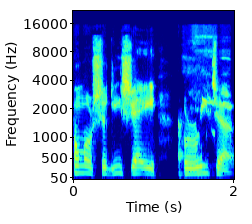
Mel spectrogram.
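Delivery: put-on Spanish words in a Scottish accent. Imitating a Scotsman playing a Spaniard in Highlander: Connery voice speaking Spanish.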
